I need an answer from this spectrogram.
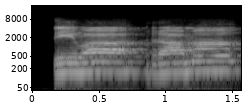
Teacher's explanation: तो अ का और आ का स्थान तो कंठ है पर आ का विवृत है और अ का समृत है तो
